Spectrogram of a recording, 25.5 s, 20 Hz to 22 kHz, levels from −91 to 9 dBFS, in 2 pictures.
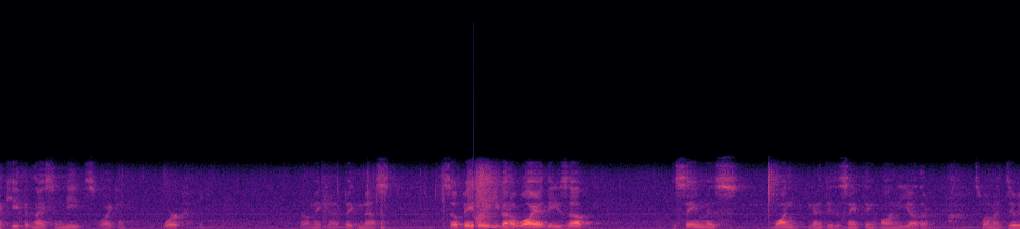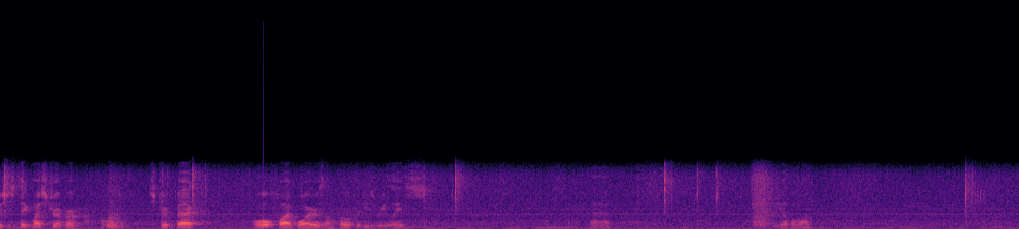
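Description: At 5.92, 9.55, 16.05 and 22.92 s, compressed frames are skipped. Whole blocks of the coded stream were either missing or rejected by the decoder, so playback jumps forward instead of pausing. Roughly 0.2, 0.3, 0.1 and 0.3 s of audio go missing at those points, which fits the loss of one to three frames of about 93 ms each. At each join the audio continues from a later point with a sudden discontinuity.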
